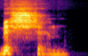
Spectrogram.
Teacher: the two S's aren't making a S sound, it's making a sh sound. Mission.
